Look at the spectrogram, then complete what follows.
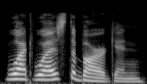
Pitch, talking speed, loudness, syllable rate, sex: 190 Hz, 165 wpm, -16 LUFS, 3.7 syllables/s, female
